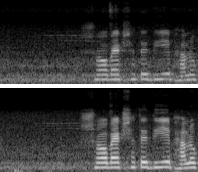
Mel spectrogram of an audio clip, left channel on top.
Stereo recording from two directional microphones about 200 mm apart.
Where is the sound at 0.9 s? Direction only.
25° right (ahead or behind).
